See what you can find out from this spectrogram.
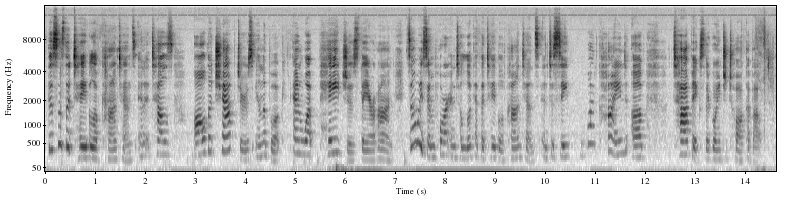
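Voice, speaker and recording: Animated, high-voiced woman reading to children. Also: slight background noise, low-quality recording. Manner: deliberate, expressive, teacherly phrasing. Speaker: reader of a children's nonfiction book. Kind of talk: read-aloud for young children with explanatory asides.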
